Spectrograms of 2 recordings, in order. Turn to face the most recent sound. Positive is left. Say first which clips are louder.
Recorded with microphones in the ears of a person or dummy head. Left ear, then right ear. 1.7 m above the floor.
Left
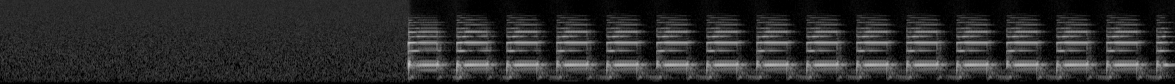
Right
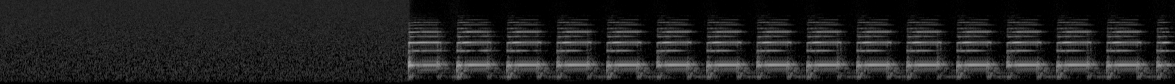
# left 7 dB
turn(degrees=70)  # may be behind; listen again after turning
